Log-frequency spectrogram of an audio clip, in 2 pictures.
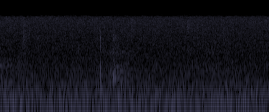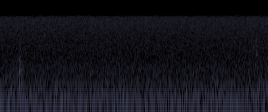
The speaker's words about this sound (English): Like me, you might hear the sound of the heating or ventilation.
